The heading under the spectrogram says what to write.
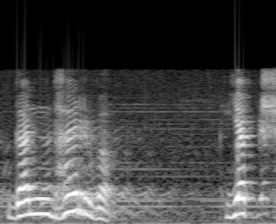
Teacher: ಯ ಮೇಲೆ ಆಘಾತ ಕ್ಷ ದೀರ್ಘ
